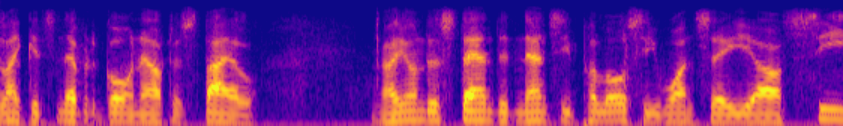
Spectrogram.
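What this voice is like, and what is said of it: Usual voice. Nothing is said of it.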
